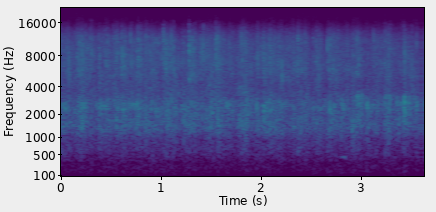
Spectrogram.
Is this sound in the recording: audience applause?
yes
